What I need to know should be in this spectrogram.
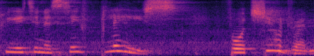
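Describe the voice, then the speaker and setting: A woman speaks very slowly at a medium pitch, her voice swinging very widely. Room echo is audible and background noise is noticeable. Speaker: broadcast trainer and presenter. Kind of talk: audience question at a panel. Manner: quiet, hard to hear at first.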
